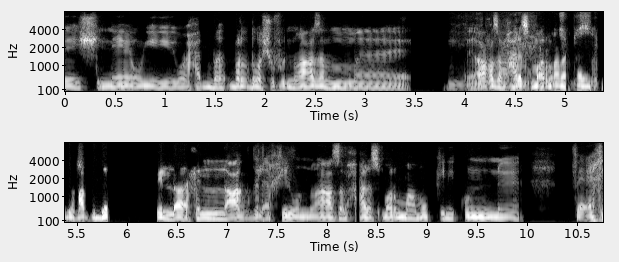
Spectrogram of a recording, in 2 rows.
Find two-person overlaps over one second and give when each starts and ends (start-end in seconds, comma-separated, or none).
4.0-5.6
